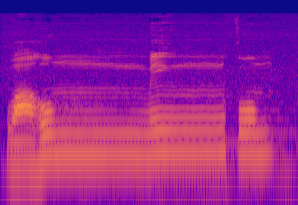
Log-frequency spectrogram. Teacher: ketika mim mati bertemu mim pasti dia mengeluarkan suara dengung temponya dua harokat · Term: idgham mimi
